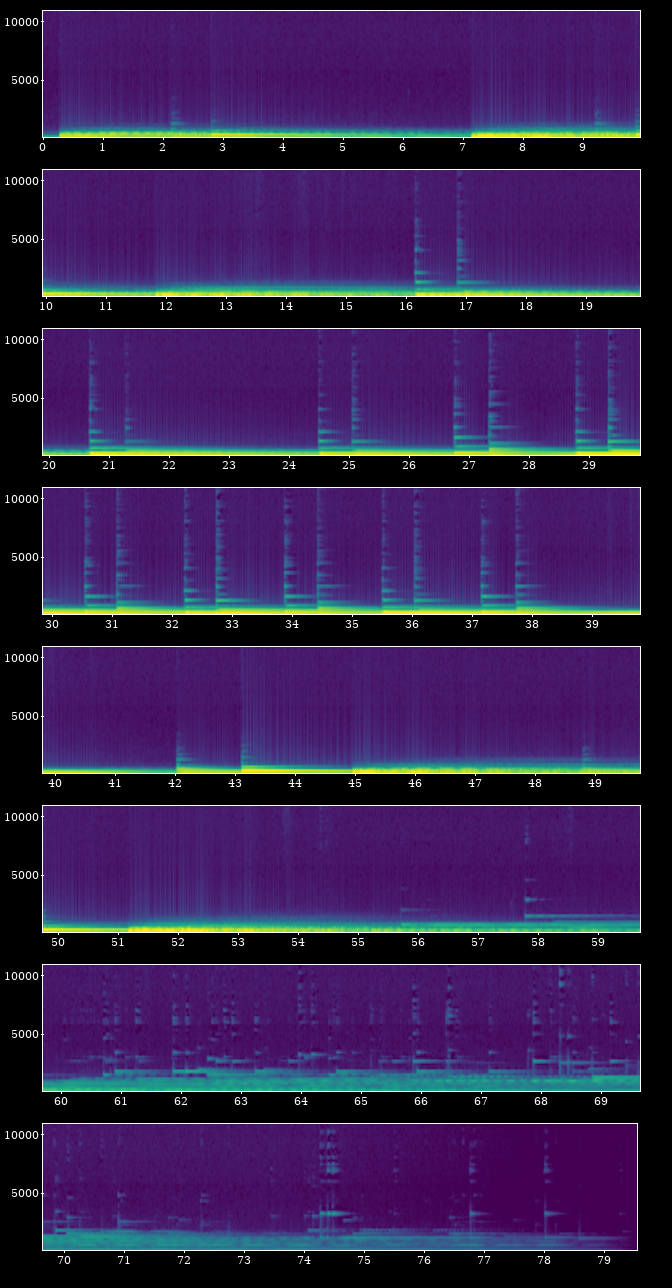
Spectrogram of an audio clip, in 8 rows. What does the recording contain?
Crystal Bowls and Gong, short track
Set of crystal singing bowls mixing variance of notes with 30" diameter Zildjian gong. Recorded with Zoom H4N placed 6 feet at front center 1 foot from floor, bowls and gong set up in a semi-circle on floor.
ambient-music, relaxation, healing-music, meditation-music, gong, crystal-singing-bowls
